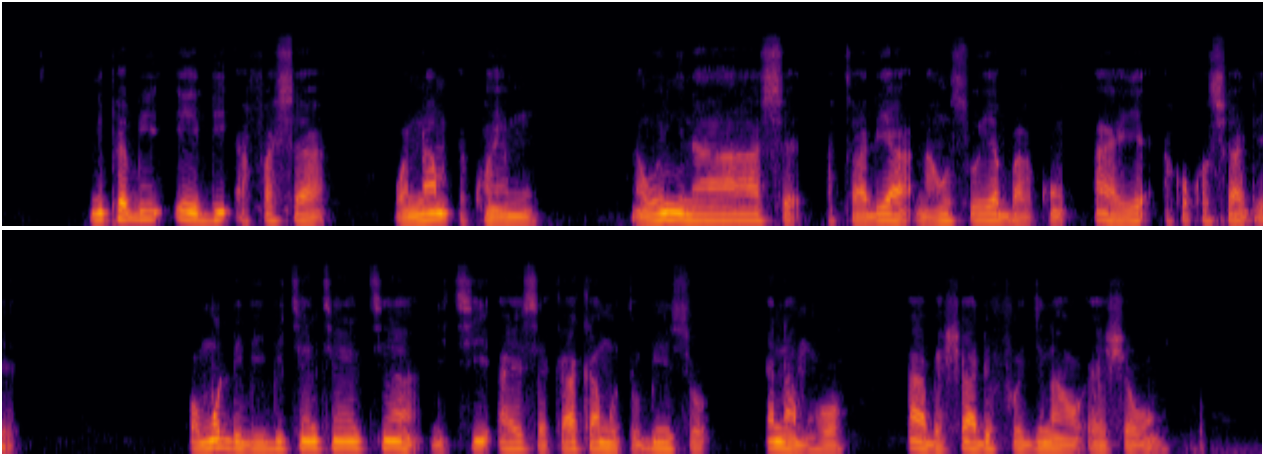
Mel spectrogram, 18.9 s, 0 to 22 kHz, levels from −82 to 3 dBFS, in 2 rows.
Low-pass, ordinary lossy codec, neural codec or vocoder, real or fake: 10.8 kHz; Opus, 16 kbps; none; real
